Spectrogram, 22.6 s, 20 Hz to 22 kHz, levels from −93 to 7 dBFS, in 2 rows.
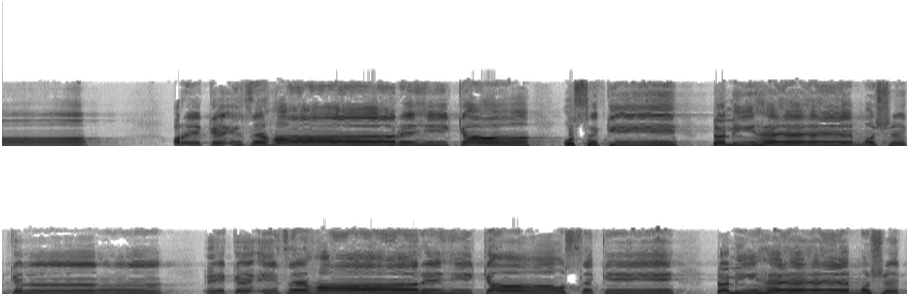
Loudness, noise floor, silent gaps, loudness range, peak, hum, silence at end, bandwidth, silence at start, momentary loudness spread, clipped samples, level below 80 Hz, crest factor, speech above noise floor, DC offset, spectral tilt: -12 LUFS; -47 dBFS; none; 5 LU; 0 dBFS; none; 0 s; 10.5 kHz; 0 s; 9 LU; under 0.1%; -58 dBFS; 12 dB; 35 dB; under 0.1%; -1.5 dB/octave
